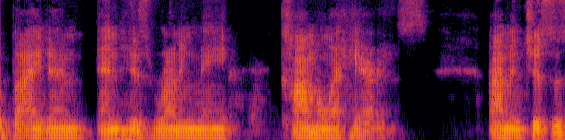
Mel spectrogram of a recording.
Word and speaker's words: Kamala: and his running mate kamala harris i mean just as a point of reference it's pronounced kamala like the comma with allah it really irks me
